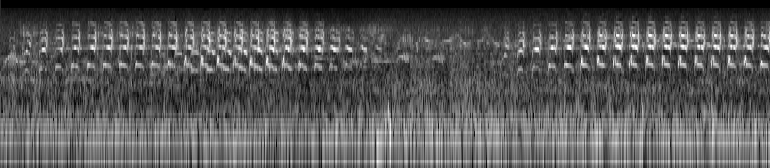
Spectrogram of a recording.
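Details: Eurasian wryneck song from two birds in one tree: long runs of evenly repeated, nasal, ringing notes, a brief pause midway, then the series resumes louder, with low background rumble.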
